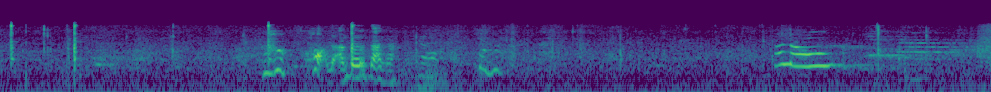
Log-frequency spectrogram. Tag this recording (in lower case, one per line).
speech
